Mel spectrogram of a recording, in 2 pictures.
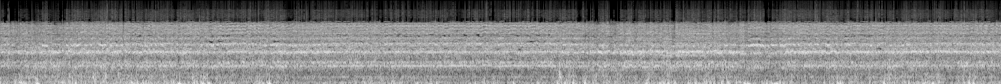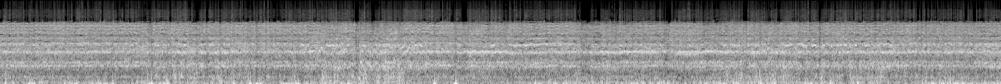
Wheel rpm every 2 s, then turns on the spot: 230, 230, 230, 220, 230, 230, 230, 220, 220, 230.
none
